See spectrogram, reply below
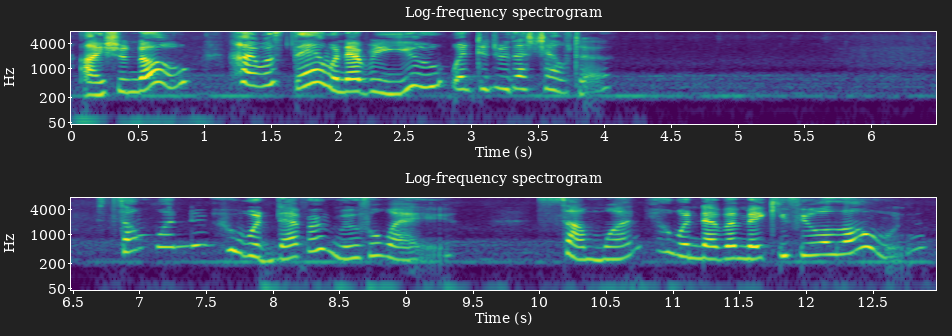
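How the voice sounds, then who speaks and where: High-voiced obsessive kidnapper woman, acted out by a woman. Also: expressive, unhurried, slight background noise. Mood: tender, possessive. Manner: cooing, possessive, theatrical, with pet names and whispered phrases. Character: obsessive older female kidnapper, doting yet menacing. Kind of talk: ASMR roleplay acting.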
